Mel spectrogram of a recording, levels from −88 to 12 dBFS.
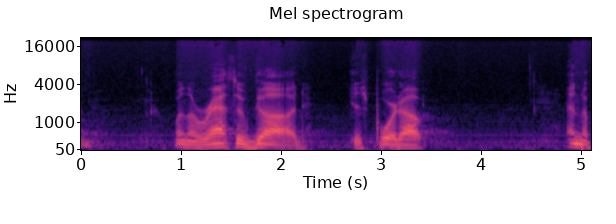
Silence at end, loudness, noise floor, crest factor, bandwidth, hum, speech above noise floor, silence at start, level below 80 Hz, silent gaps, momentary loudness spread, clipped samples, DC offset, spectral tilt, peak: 0 s; -26 LUFS; -56 dBFS; 22 dB; over 20 kHz; none; 31 dB; 0 s; -60 dBFS; none; 15 LU; under 0.1%; under 0.1%; -6 dB/octave; -6 dBFS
